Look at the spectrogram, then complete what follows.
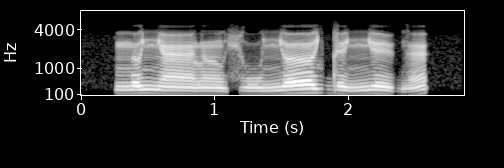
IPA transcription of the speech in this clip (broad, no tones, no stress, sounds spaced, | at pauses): n ə ɲ æ̃ː l ə̃ː u̯ ç uː ɲ ɜː ʎ d e ɲ e y̯ ɡ ɛ̃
